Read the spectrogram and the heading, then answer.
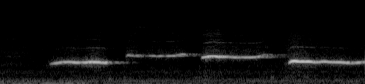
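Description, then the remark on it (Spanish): A person imitates a little tune by whistling it: a short, slow tune of four sustained notes, each held clearly and separated by small pitch steps, fairly loud with no talking. “Así esa tonadita, güey.”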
